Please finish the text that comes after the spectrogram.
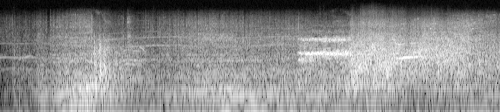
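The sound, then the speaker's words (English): An ambulance speeds off with screeching tires and a roaring engine, growing louder midway as steady high-pitched siren-like tones cut through the rushing noise. “The ambulance drives away.”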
